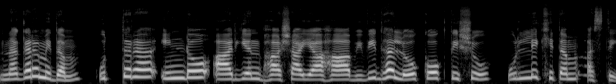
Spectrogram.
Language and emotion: Sanskrit, neutral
